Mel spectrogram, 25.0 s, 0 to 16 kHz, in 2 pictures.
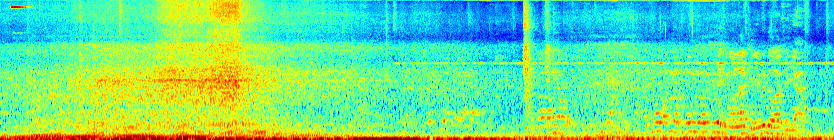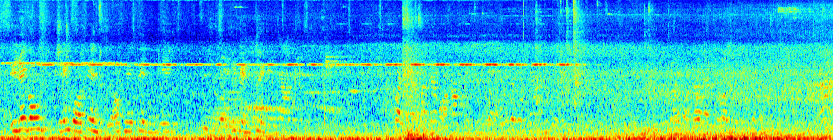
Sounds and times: Traffic Sound 0:00.0 - 0:25.0
walking In the Street 0:00.0 - 0:25.0

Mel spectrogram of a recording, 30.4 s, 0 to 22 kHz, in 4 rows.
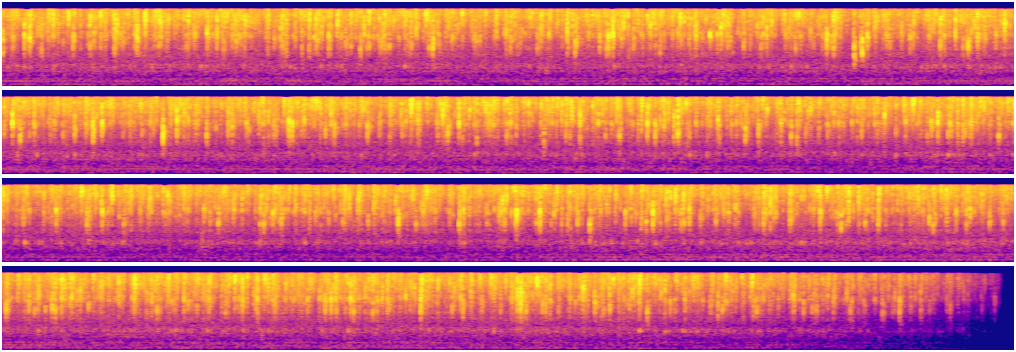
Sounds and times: Heavy rain, damaged eaves gutter 0:00.0 - 0:30.1

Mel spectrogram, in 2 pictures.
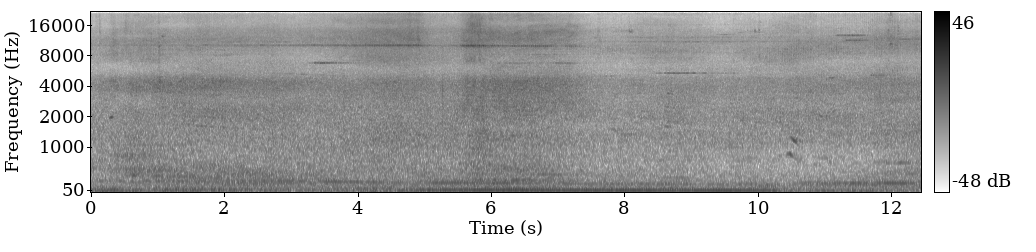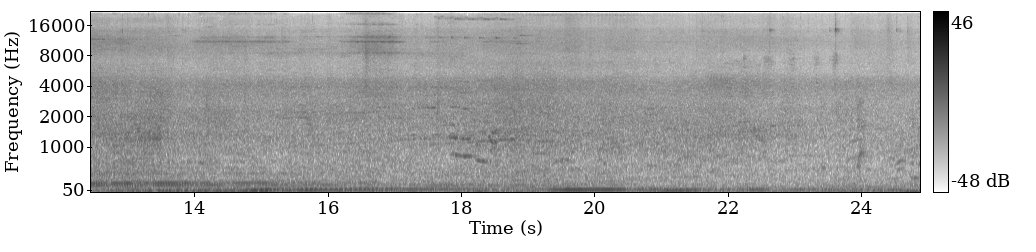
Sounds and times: Traffic Sound 0:00.0 - 0:24.8

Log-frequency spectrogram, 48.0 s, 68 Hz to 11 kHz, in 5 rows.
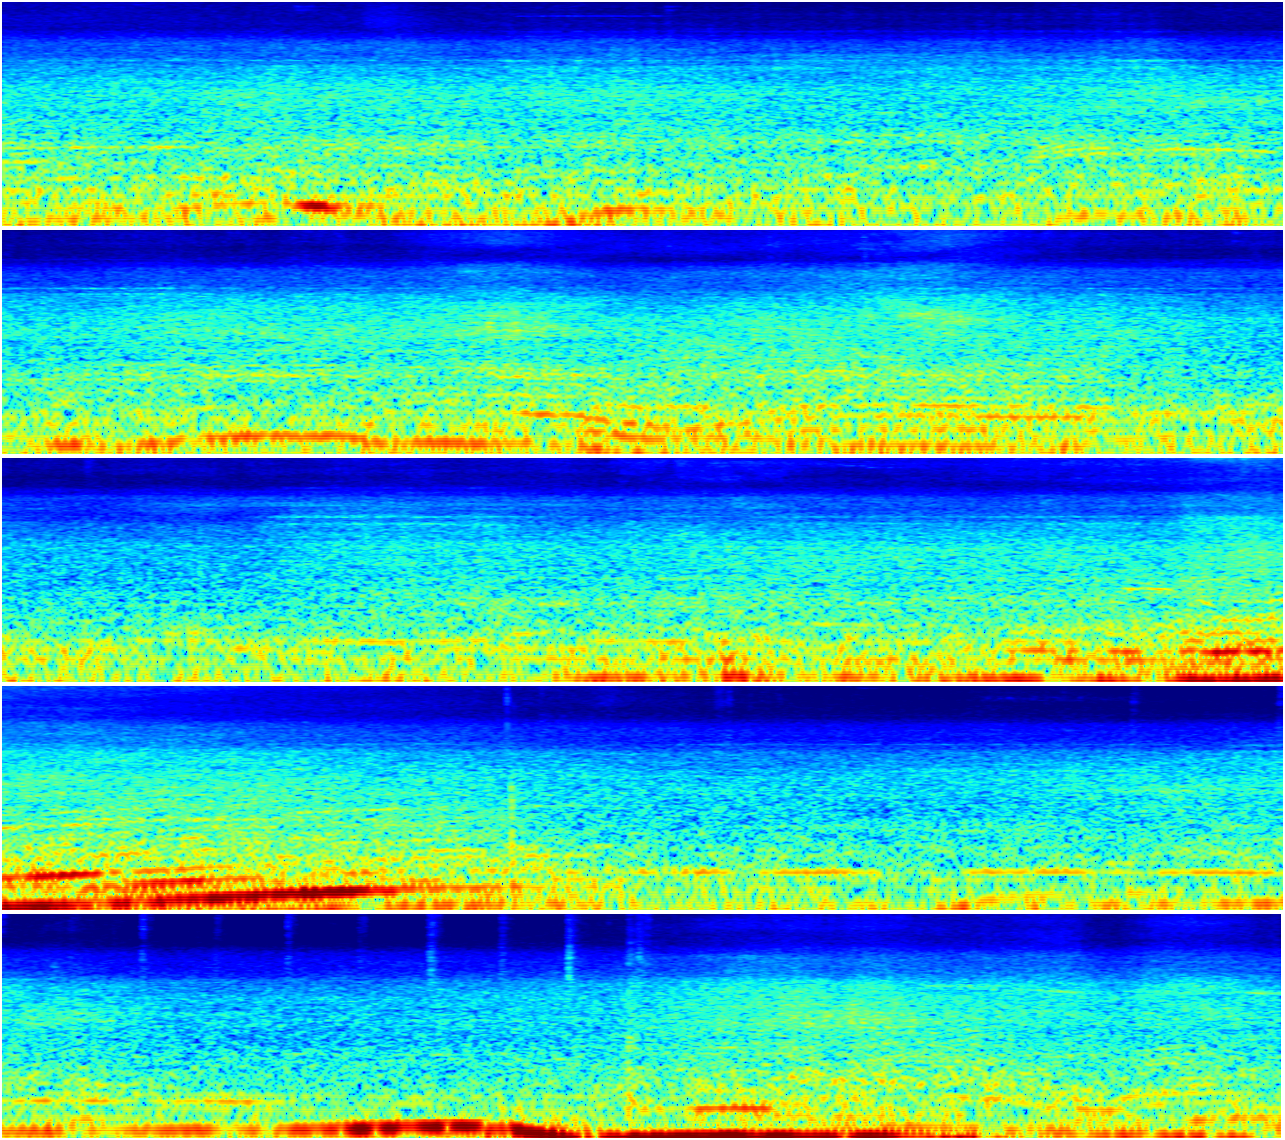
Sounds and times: Traffic Sound 0:00.0 - 0:48.0
Walking across the different streets 0:23.6 - 0:48.0

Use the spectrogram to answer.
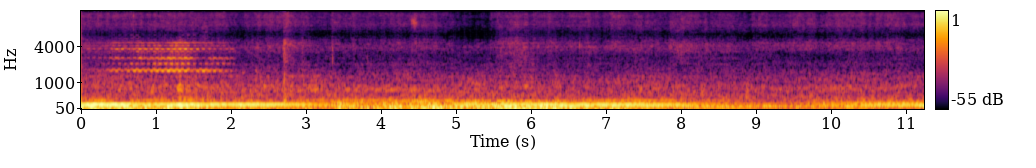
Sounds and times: multi channel sound installation 0:00.0 - 0:04.3

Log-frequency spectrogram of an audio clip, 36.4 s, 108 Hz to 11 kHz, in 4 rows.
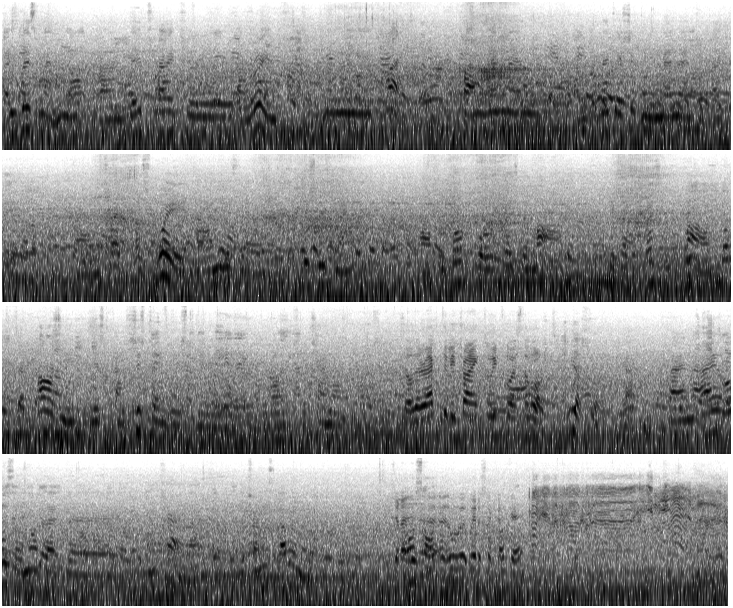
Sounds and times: Reporters interviewed 0:00.0 - 0:36.4
Traffic Sound 0:00.0 - 0:36.4
Election Parade 0:33.8 - 0:36.4

